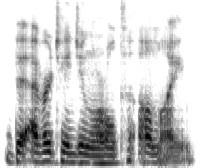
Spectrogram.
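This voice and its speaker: A woman's voice: sits low, steady tone, normal speed, a little mellow. A woman hosting a podcast interview, chatty and enthusiastic as she talks with her guest. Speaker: podcast host. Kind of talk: casual interview chat.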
